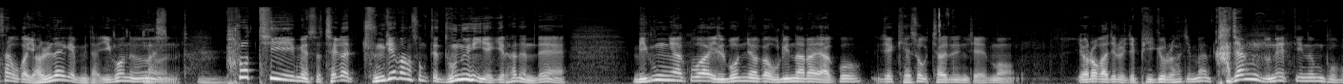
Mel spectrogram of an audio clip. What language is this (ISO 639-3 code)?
kor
